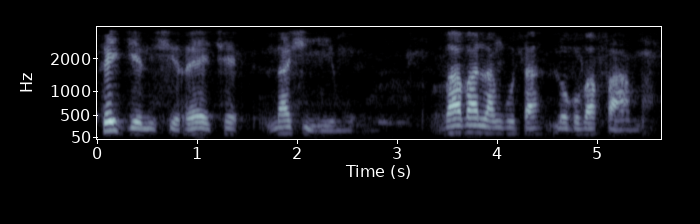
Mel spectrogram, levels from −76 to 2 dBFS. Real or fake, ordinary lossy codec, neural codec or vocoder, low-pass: fake; MP3, 24 kbps; codec, 16 kHz, 8 kbps, FreqCodec, smaller model; 3.6 kHz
